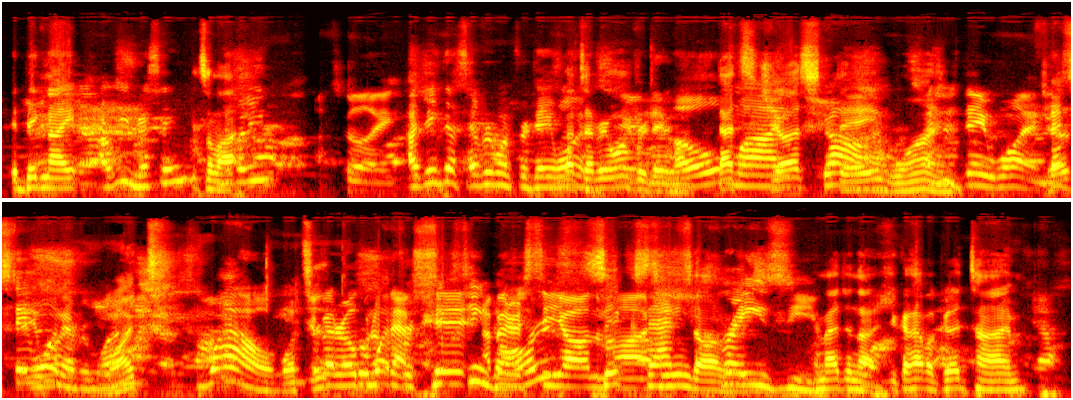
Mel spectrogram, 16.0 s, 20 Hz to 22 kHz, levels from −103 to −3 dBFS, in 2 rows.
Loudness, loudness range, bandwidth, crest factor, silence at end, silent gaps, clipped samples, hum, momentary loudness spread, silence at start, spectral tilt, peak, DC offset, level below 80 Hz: -24 LUFS; 5 LU; 17.5 kHz; 20 dB; 0.1 s; none; under 0.1%; none; 7 LU; 0.05 s; -2.5 dB/octave; -6 dBFS; under 0.1%; -50 dBFS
